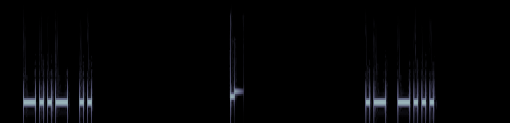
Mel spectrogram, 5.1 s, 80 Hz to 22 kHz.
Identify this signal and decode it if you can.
Morse code, heard as a keyed tone, about 30 wpm, 700 Hz. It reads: XI AB
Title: Top Two Letter Combinations in Words 30wpm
